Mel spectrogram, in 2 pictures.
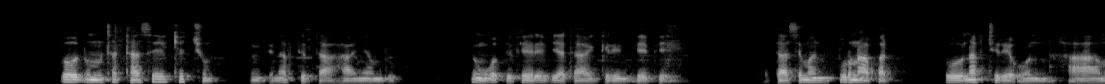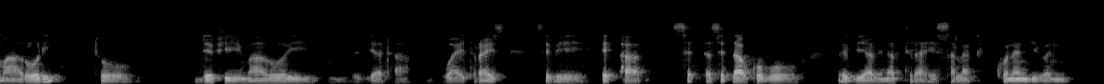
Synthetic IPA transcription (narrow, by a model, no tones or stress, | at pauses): ɗɔɗumtatʰːasɛket͡ʃːum | ɗumɓɛnaftiɾtaɦaɲamdu | ɗumwɔɓːɛfɛɾɛvijataɡɾimpɛbɛ | tatːasɛmanɓuɾnapat̚ | ɗɔnaftiɾɛʔɔnhamaɾoɾi | tʰɔ | defimaɾoɾiɗumɓɛviatʰa | wajtɾajs | sɛɓɛhɛʔa | sɛɗːasɛɗːakɔbɔ | ɓɛviaɓɛnaftiɾaʔɛsalakkʰːɔnandiwani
